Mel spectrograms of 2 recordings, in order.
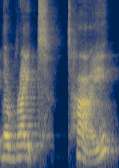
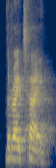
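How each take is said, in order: First: There is a held gap between right and tie. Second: Right and tie run together with no gap. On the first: "I've got a delay in there and make the space" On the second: "if I don't use the delay"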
